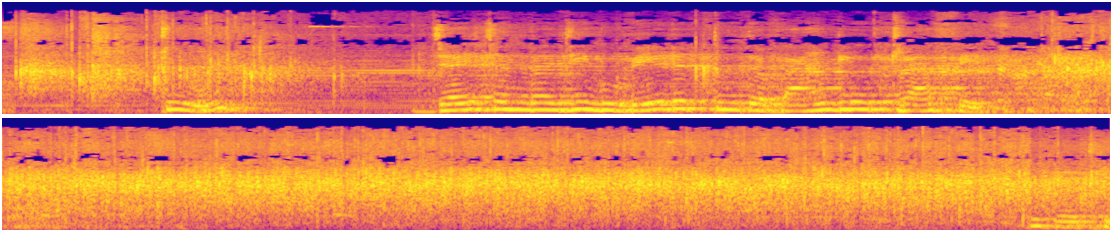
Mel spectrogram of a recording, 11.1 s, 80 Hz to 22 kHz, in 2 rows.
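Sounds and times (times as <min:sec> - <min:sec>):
audience applause: 0:00.0 - 0:01.5, 0:05.0 - 0:11.0.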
